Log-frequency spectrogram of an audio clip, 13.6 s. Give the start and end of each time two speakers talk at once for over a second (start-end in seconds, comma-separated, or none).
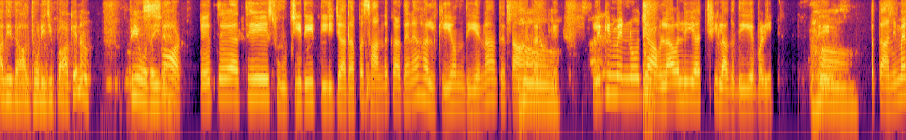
none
